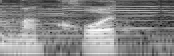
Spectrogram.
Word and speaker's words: มคธ: สวัสดีครับพบกับรายการคำวัดวันนี้ขอเสนอคำว่ามคตคำว่ามคต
